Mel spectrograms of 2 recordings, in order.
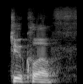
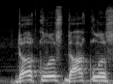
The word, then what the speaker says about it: Duclos: Dockless or something. Silent S on that name. All right. Well, Duclos.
